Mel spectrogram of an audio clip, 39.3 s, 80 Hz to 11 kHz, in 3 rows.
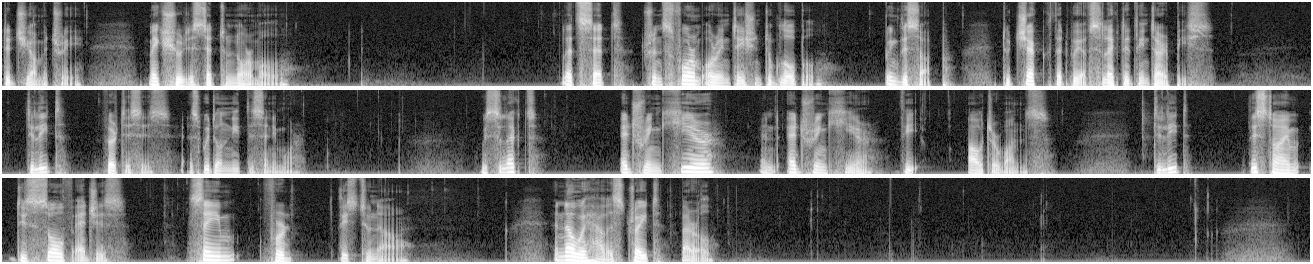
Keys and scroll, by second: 13.4 Delete, 24.5 Delete, 30.4 Delete.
